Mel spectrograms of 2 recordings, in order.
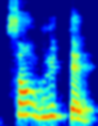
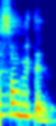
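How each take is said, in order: First: "sans gluten" slowed right down, each word leaned on; slow stress on sans gluten. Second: Said in the usual way. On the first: Shown as a demonstration. Nutritionist insisting to viewers on "sans gluten", slow and stressed. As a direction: spell out "sans gluten" deliberately. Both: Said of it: "je précise".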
